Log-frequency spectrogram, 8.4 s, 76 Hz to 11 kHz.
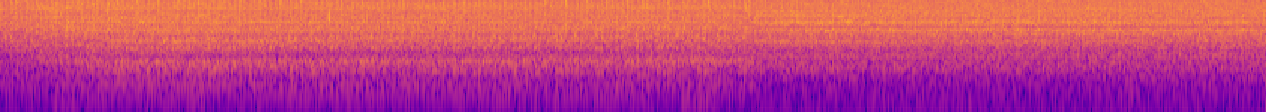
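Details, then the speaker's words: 2009–2010 Mazda 6 running just after serpentine belt replacement with the tensioner released; steady, even engine run with a smooth belt hiss, no squeal or chirp, the new belt operating normally. "I'm going to release the tensioner, and then I'm going to turn it on and make sure that the belt is working properly."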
